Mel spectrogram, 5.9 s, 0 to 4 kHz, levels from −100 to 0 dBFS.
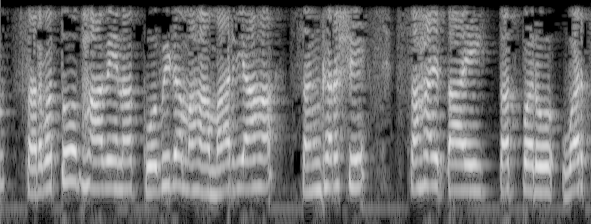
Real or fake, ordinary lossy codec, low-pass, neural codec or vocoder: real; none; 3.6 kHz; none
